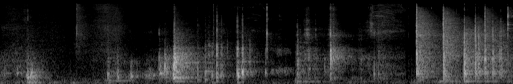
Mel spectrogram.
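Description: Rummaging and clattering through small objects, with a string of sharp, irregular taps and clicks, followed by a quick rattling burst as a die is rolled across a hard surface.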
